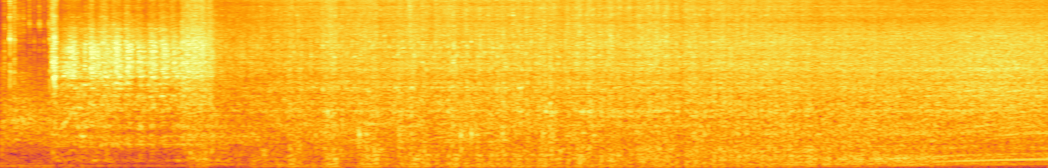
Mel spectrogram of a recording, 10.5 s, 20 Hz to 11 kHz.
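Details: 1987 Oldsmobile Cutlass G-body, abandoned non-runner: long, steady starter cranking with no firing. It turns over but won't start because no fuel reaches the carburetor. Suspected fuel pump, plugged fuel filter or sticking float.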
